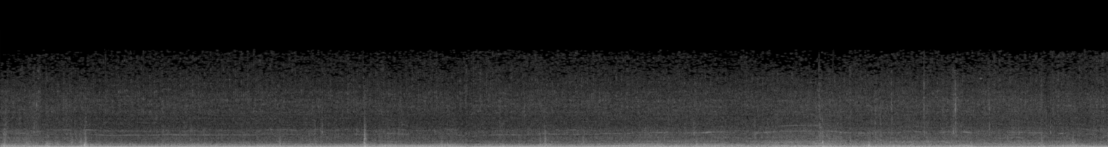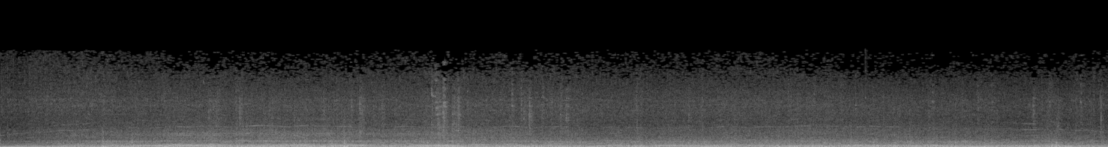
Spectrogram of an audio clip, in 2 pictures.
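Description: Vehicle engine pulling steadily up a rough dirt track, heard from inside the cabin. About halfway through, the engine note changes and the rattling and road noise grow.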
